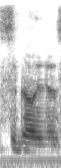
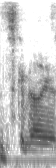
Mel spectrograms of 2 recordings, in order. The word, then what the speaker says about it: Scibilia: It's a soft C sometimes if you want. Scibilia is fine, but Scibilia is great too.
